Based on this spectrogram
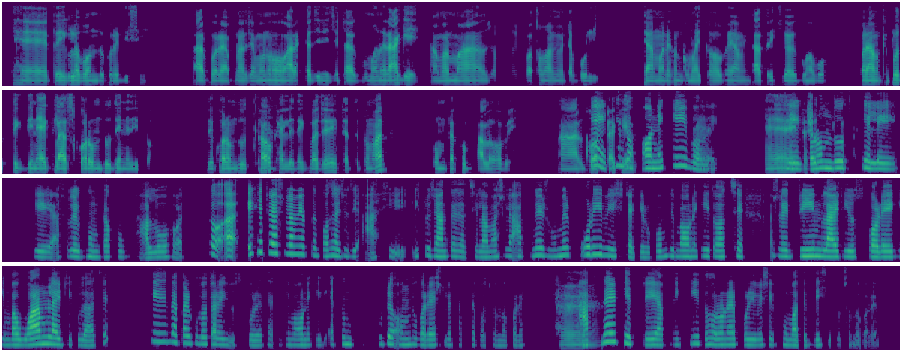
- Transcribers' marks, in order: none
- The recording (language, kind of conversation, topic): Bengali, podcast, ঘুমের আগে ফোন বা স্ক্রিন ব্যবহার করার ক্ষেত্রে তোমার রুটিন কী?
